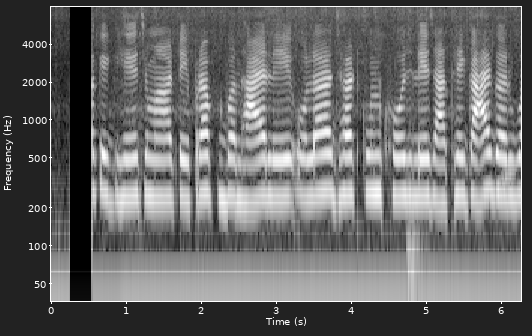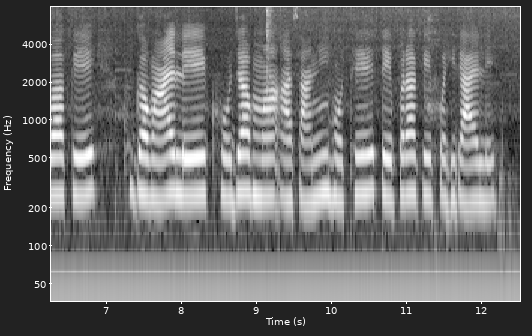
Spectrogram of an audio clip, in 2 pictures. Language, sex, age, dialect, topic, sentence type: Chhattisgarhi, female, 18-24, Western/Budati/Khatahi, agriculture, statement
